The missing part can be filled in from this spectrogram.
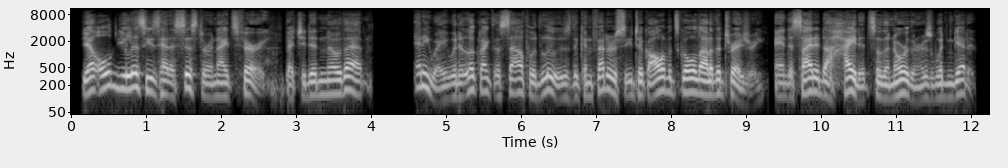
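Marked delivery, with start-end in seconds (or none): none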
